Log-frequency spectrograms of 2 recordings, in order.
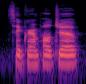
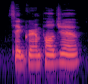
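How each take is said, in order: Both takes have the same delivery.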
